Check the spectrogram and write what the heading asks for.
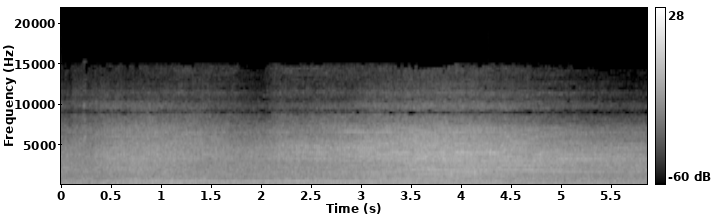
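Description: Engine of a passing motor vehicle, a steady hum that swells in the middle and drops slightly in pitch as it goes by, over street background noise.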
